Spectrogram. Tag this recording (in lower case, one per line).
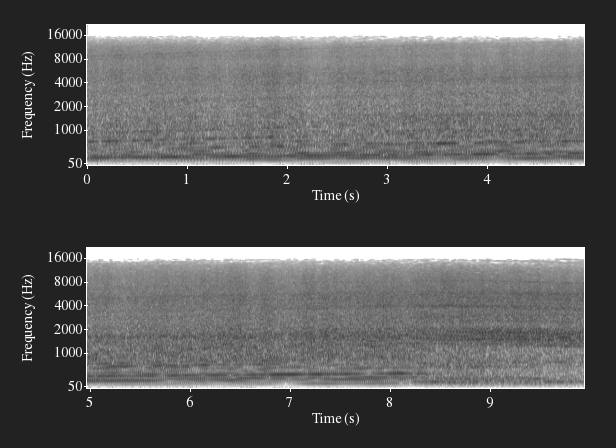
vehicle
car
